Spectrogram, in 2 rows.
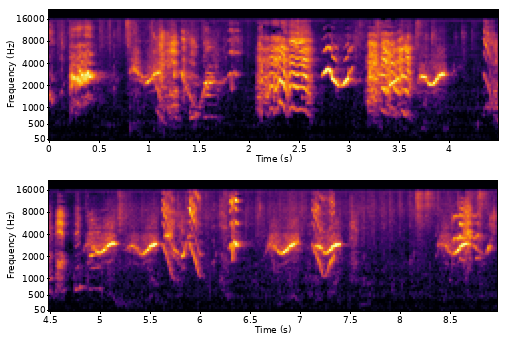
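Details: Major Mitchell's cockatoos at Junee Tourist Park on 5 June 2015, dancing with an eastern rosella joining in, give harsh, grating screeches in short bursts, then clear rising-and-falling whistled notes about twice a second.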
